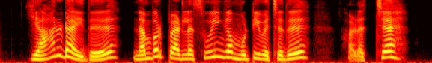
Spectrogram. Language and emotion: Tamil, disgusted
